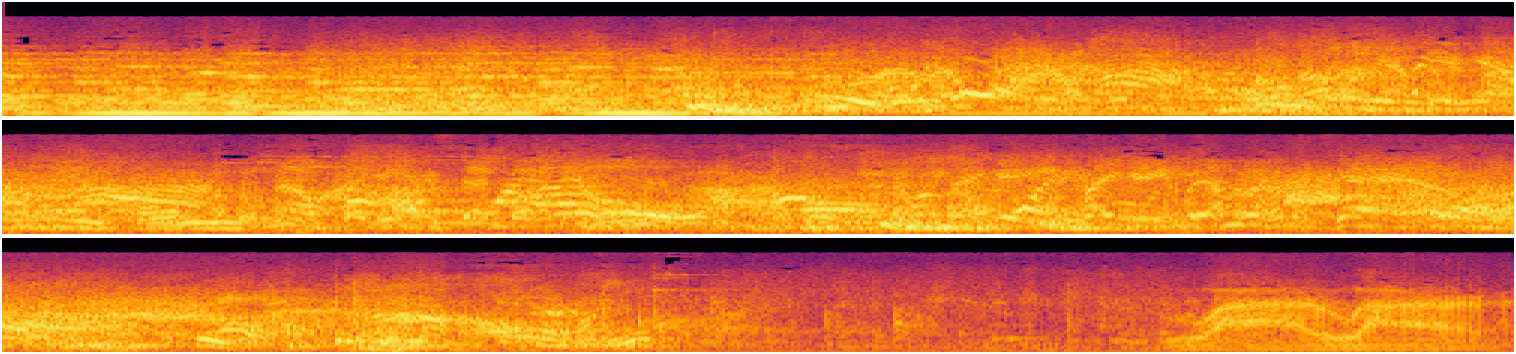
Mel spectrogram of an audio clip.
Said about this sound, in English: It sounded like a young Barry Cryer was in that crowd scene.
